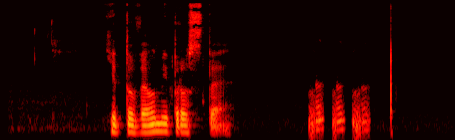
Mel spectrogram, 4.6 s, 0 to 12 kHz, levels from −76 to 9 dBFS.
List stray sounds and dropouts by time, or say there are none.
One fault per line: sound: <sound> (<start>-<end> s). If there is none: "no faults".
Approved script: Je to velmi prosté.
sound: laugh (3.1-3.7 s)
